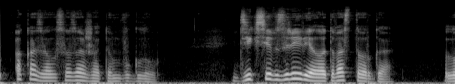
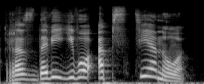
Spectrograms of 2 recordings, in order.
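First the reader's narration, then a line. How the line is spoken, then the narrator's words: Yelled. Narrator (Russian): завопил дворецкий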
